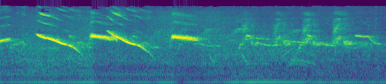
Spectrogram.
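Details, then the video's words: Caged Chinese hwamei, a long-bodied bird kept for tail-fanning fights and good singing, pouring out loud whistled notes that slide steeply downward, three in a row, then a softer jumble of twittering phrases over a low steady hum. "Họa mi dáng ngũ trường, đấu xòe, hót tốt"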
